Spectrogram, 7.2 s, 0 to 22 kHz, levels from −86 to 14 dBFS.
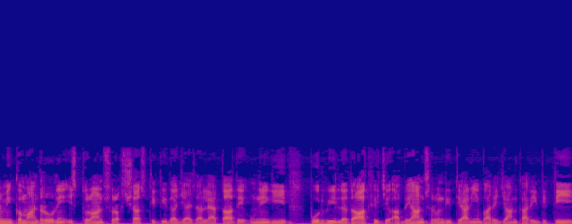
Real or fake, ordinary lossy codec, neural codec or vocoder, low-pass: real; none; none; none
